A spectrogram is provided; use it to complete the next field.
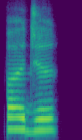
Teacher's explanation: जीम पे कलकला हो जाएगा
